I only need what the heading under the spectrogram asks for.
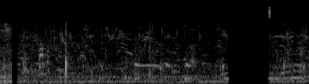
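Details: Soft, low chicken clucks rise from a busy, rustling background, interrupted by a brief moment of total silence.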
